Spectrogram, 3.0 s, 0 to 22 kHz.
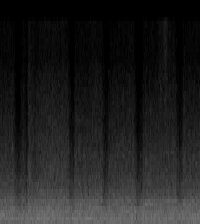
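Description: Holden Commodore Group A with a 1000 hp drift build sliding in Forza Horizon 4, tyres squealing continuously over a loud, steady engine roar with rhythmic swells in pitch, no speech.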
